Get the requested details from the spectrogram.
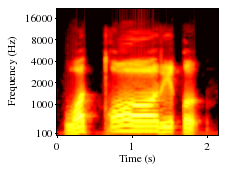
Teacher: Ra we read in light sound because there is kasra under the ra, and on the qaf if we stop, so then we make qalqala which is the strong qalqala, and also we read this qaf sound in heavy. So we say what tariq.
